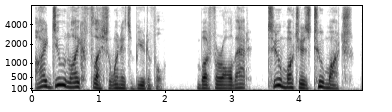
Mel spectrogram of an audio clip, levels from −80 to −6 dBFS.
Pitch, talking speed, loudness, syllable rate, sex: 135 Hz, 195 wpm, -17 LUFS, 4.5 syllables/s, male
